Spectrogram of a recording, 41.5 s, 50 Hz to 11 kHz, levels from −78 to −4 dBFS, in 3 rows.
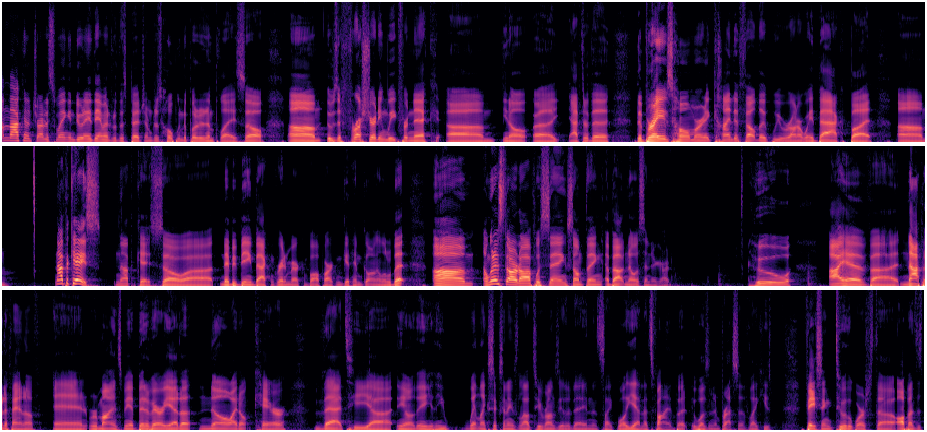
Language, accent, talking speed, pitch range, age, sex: English, American, 205 wpm, 95-120 Hz, 20-39, male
